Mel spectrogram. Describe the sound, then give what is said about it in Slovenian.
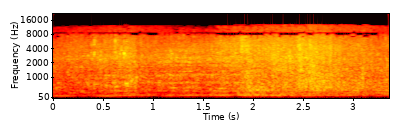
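Water drains from a tank in a steady, rushing wash that grows somewhat louder in the second half. “Kaj je ta zvok? O, ne. Ti si kriva. Voda se spušča. Niža se.”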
